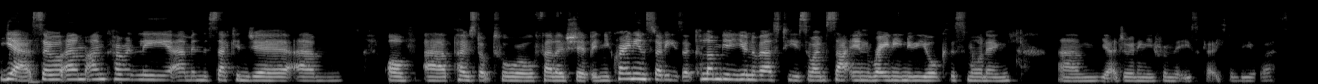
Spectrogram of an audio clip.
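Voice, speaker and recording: With a British accent and big swings in loudness, a woman talks at a fairly quick pace against a quiet background. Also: medium pitch for a woman, ordinary pitch variation. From eastern England, rural. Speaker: postdoctoral researcher. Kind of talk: webinar interview.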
